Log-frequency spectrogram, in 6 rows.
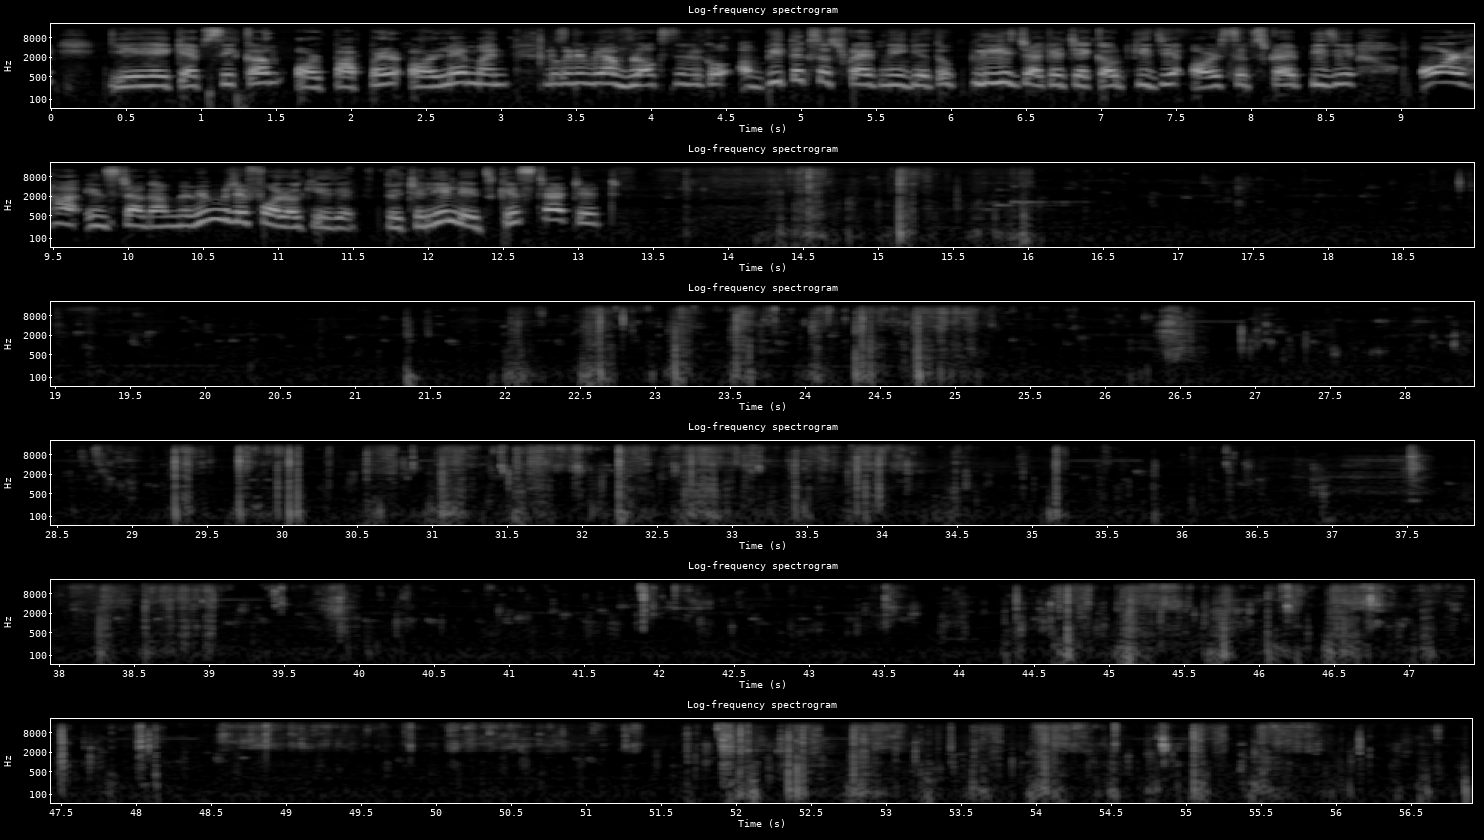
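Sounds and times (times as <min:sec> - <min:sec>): person chewing with lip smacks: 0:18.8 - 0:19.4, 0:21.3 - 0:36.6, 0:37.6 - 0:56.9
fingers mixing rice on a plate: 0:21.4 - 0:25.4, 0:28.8 - 0:35.8, 0:38.0 - 0:40.1, 0:43.4 - 0:56.9.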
